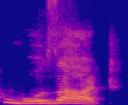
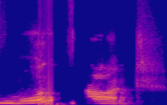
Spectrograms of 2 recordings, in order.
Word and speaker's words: Mozart: tell you okay and it is not Mozart it is more thought the pronunciation okay the pronunciation of it doesn't have a t in it but the pronunciation has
